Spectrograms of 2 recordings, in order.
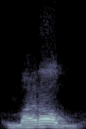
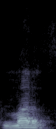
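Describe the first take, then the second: First: Marad said with a clear Arabic d; correct marad. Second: Marz said with a z sound, the Urdu way; the mistaken marz, with z; wrong marz. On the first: Teacher correcting pronunciation of a word. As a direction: say marad, not marz. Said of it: "not marz". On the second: Teacher showing the wrong pronunciation. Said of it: "it's marad, not marz". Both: Shown as a demonstration.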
